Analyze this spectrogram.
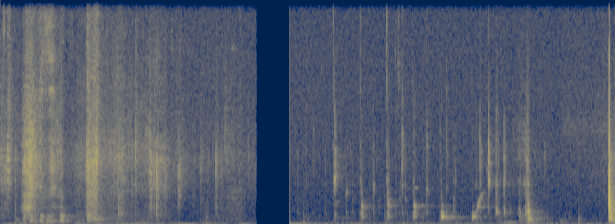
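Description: Liquid poured from a metal tin into a plastic mixing cup, glugging and splashing in many short irregular blips from about halfway in.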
